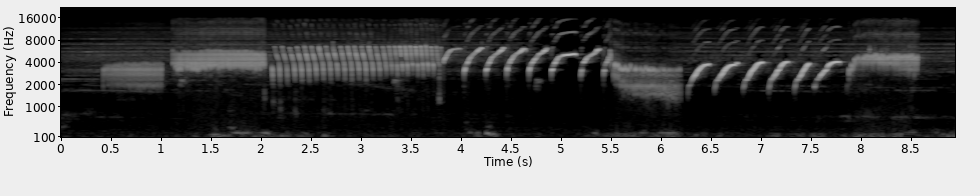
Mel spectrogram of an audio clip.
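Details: Canary in energetic song with long rolls: short buzzy bursts, then a rapid high trill, runs of upward-sweeping whistled notes repeated several times, a lower buzzy roll, and a final high buzz.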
